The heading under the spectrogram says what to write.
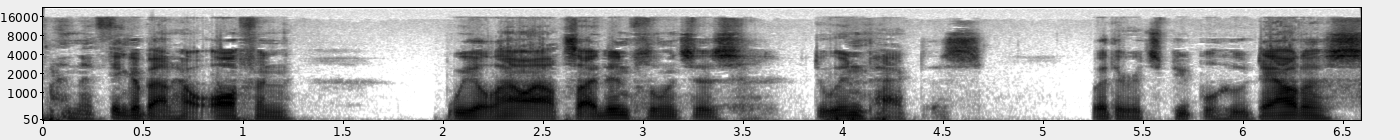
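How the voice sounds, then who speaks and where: Against a quiet background, a man with a very deep, low voice speaks at a moderate pace with fairly even intonation in a dry sound with no echo. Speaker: motivational vlogger. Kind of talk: reflective motivational monologue. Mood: calm, reflective. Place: garden. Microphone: phone near.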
